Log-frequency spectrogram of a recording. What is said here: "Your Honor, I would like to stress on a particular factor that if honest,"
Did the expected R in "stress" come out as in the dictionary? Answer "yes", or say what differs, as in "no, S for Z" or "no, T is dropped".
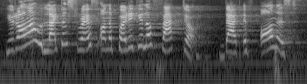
yes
